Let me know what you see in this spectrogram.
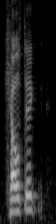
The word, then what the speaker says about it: Celtic: Celtic like Boston Celtics, but the correct pronunciation is Celtic, C E L T I C, Capri, C A P R I.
